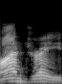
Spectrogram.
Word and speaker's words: Andrade: But I don't think Andrade is going to let that. I'm saying it right, and then I'm confusing myself. Andre, that's how it's pronounced.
